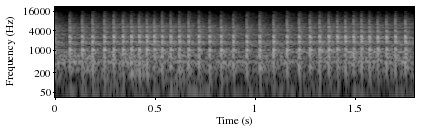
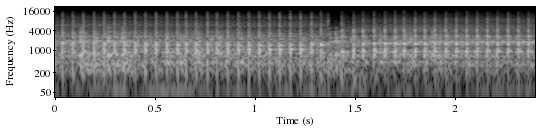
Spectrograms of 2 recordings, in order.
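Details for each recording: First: U-joint demonstration fixture: transmission turns at constant speed while fast even pulsing whir wavers in pitch, about twenty surges a second; bent u-joint makes driveshaft speed oscillate into the differential. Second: Driveshaft demonstration fixture with transmission tail shaft, driveshaft centre section and differential all in line, no U-joint bend: even, steady motor drone with light regular pulse, no clunks, shudder or vibration.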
